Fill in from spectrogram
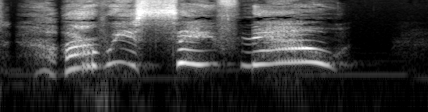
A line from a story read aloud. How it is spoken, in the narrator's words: Something big, hairy and white, yelled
